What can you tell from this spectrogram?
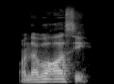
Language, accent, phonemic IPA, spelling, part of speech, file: French, France, /ɑ̃.n‿a.vwa.ʁ‿a.se/, en avoir assez, verb, LL-Q150 (fra)-en avoir assez.wav
- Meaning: to be fed up, to have had enough, to have had it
